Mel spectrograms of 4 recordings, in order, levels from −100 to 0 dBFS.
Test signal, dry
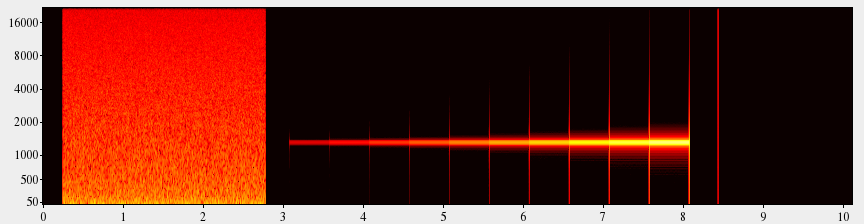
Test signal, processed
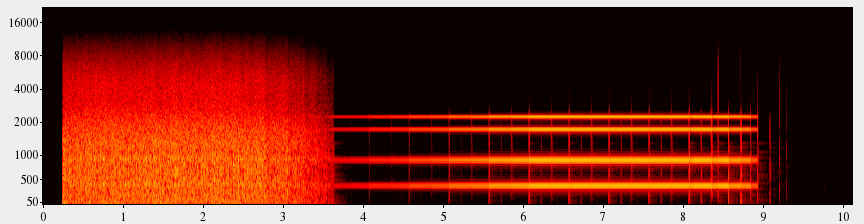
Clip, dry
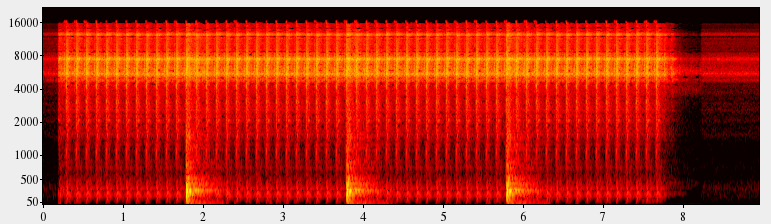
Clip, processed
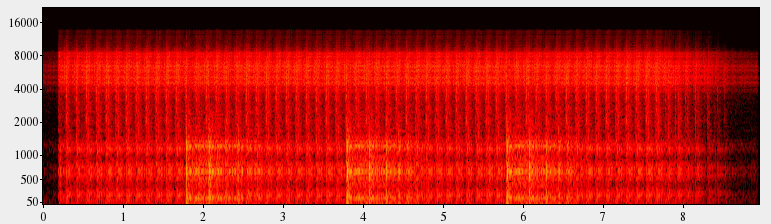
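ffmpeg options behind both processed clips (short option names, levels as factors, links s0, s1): -filter_complex "[0:a]aemphasis=mode=reproduction:type=75fm,asplit=2[s0][s1];[s1]acompressor=threshold=0.0224:ratio=6:release=39,volume=1[s2];[s0][s2]amix=inputs=2:normalize=0,lowpass=4000,acrossover=split=210|930|2300[s3][s4][s5][s6];[s3]acompressor=threshold=0.00501:ratio=4[s7];[s4]acompressor=threshold=0.01:ratio=4[s8];[s5]acompressor=threshold=0.0631:ratio=4[s9];[s6]acompressor=threshold=0.01:ratio=4[s10];[s7][s8][s9][s10]amix=inputs=4:normalize=0,asplit=2[s11][s12];[s12]aecho=0:1:280|490|647.5|765.6|854.2:0.631|0.398|0.251|0.158|0.1[s13];[s11][s13]amix=inputs=2:normalize=0,alimiter=level_in=1.06:limit=0.0631:level=0:latency=1:release=196,volume=0.944,equalizer=f=2200:t=o:w=1.5:g=-14.5,aeval=exprs='val(0)*sin(2*PI*670*n/s)':c=same,bandreject=f=114.6:t=h:w=4,bandreject=f=229.2:t=h:w=4,bandreject=f=343.8:t=h:w=4,bandreject=f=458.4:t=h:w=4,bandreject=f=573:t=h:w=4,bandreject=f=687.6:t=h:w=4,bandreject=f=802.2:t=h:w=4,bandreject=f=916.8:t=h:w=4,bandreject=f=1031.4:t=h:w=4,aeval=exprs='val(0)*sin(2*PI*260*n/s)':c=same,volume=2.51"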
